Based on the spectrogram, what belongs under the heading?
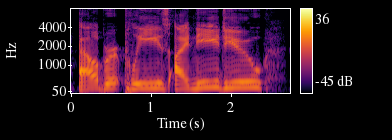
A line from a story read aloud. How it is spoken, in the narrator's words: Stavens shouted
